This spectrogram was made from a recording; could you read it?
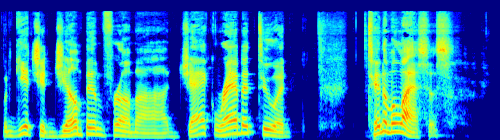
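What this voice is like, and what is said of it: Theo Von impression. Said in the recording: “my Theo Vaughn impression”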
